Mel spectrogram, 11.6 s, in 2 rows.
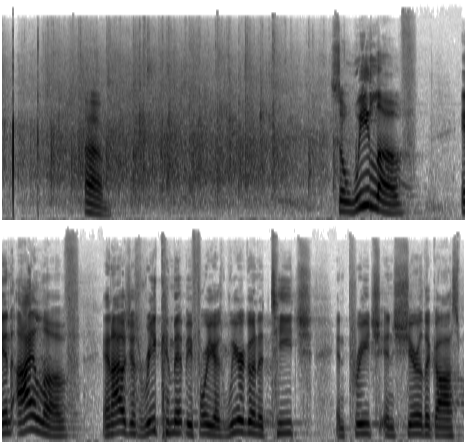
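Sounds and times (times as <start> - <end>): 
audience clapping: 0.0 - 4.4
speech: 1.0 - 1.5, 4.2 - 5.2, 5.8 - 11.5.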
